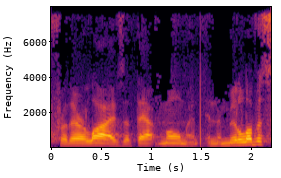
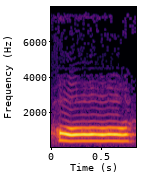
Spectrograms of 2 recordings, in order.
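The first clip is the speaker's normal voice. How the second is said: a much higher, louder hammed-up angelic "Aw"; mock angel singing; 11 dB louder than usual. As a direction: sing it out like a cartoon angel choir. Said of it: "that's an angel singing".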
